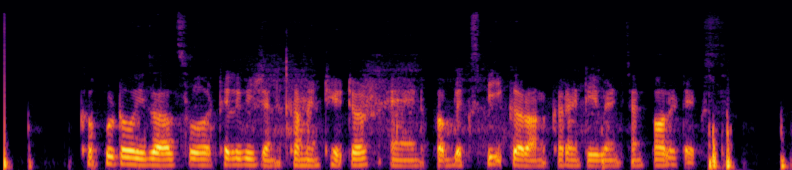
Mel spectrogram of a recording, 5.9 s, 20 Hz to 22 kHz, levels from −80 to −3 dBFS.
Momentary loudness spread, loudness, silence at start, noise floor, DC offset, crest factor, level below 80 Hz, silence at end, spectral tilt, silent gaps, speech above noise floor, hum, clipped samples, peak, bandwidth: 11 LU; -18 LUFS; 0 s; -41 dBFS; under 0.1%; 16 dB; -50 dBFS; 0.05 s; -8.5 dB/octave; none; 25 dB; none; under 0.1%; -2 dBFS; 15 kHz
